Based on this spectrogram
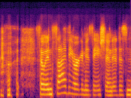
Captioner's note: laughing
